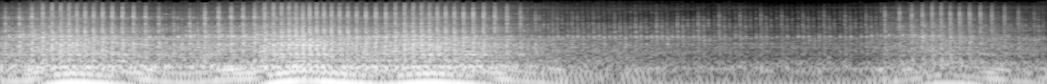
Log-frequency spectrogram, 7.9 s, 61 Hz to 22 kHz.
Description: Mazda 6 2l diesel engine knocking noise.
